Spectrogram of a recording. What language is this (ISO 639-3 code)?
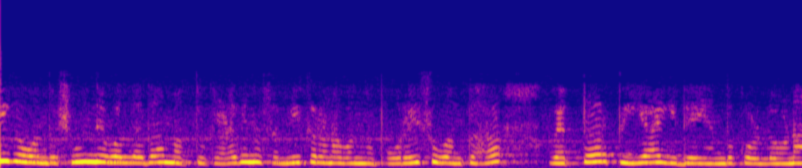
kan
